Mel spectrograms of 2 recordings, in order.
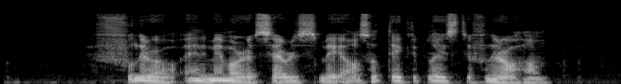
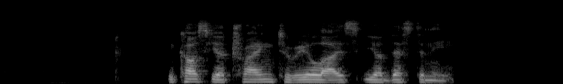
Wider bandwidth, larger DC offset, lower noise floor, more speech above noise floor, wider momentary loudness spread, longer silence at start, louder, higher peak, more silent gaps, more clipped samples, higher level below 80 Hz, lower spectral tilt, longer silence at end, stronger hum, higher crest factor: first, 11.5 kHz vs 8.8 kHz; neither; second, -59 dBFS vs -83 dBFS; second, 39 dB vs 51 dB; about the same, 11 LU vs 10 LU; second, 0.15 s vs 1.15 s; first, -20 LUFS vs -33 LUFS; first, -2 dBFS vs -14 dBFS; neither; neither; first, -34 dBFS vs -72 dBFS; about the same, -5 dB/octave vs -5.5 dB/octave; second, 0.7 s vs 1.1 s; neither; about the same, 18 dB vs 20 dB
